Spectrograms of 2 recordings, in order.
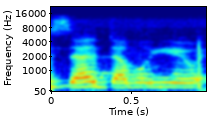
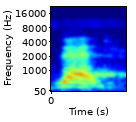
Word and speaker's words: Z: always tease me about my pronunciation of Zed so for all the Americans that's Z so that sometimes is sort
